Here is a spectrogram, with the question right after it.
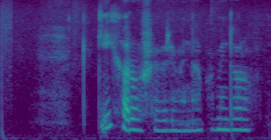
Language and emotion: Russian, neutral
